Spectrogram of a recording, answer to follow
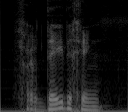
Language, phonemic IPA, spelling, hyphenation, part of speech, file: Dutch, /vərˈdeː.də.ɣɪŋ/, verdediging, ver‧de‧di‧ging, noun, Nl-verdediging.ogg
- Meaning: defense, defence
